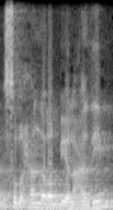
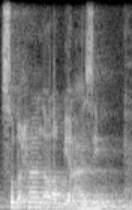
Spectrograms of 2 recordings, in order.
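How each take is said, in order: First: Azim begins with a soft th sound. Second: Azim begins with a plain z sound. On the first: "masih terucap dengan zal" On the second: "masih terucap subhana rabbiyal azim dengan zai"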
